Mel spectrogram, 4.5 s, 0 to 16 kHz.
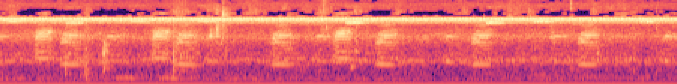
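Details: Green tree frog (Hyla cinerea) chorus recorded at Headquarters Pond, June 2, 2021, about 9:10 pm. Many short nasal calls overlap rapidly, around two or more per second, against a continuous high-pitched insect hum.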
